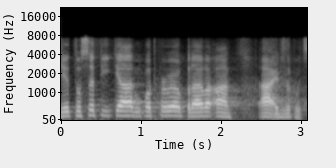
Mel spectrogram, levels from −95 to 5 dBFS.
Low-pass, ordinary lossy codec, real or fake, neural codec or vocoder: 7.2 kHz; Opus, 64 kbps; fake; codec, 16 kHz, 0.5 kbps, FunCodec, trained on Chinese and English, 25 frames a second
